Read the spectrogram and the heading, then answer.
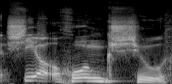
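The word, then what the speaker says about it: Xia Hongshu (小红书): Más néven Xia Hongshu.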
